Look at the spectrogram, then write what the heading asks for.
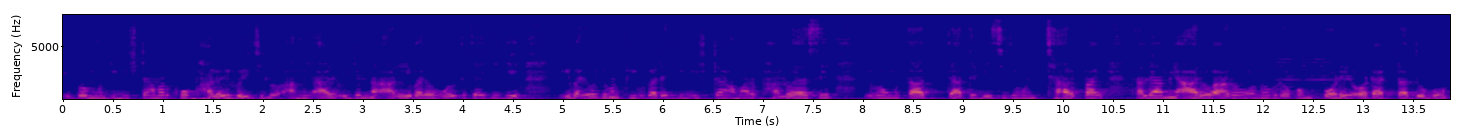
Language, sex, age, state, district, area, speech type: Bengali, female, 45-60, West Bengal, Purba Medinipur, rural, spontaneous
